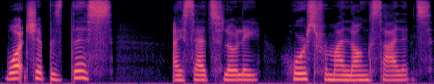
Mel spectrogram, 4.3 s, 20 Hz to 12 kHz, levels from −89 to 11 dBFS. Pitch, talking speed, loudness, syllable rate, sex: 210 Hz, 165 wpm, -21 LUFS, 4.9 syllables/s, female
